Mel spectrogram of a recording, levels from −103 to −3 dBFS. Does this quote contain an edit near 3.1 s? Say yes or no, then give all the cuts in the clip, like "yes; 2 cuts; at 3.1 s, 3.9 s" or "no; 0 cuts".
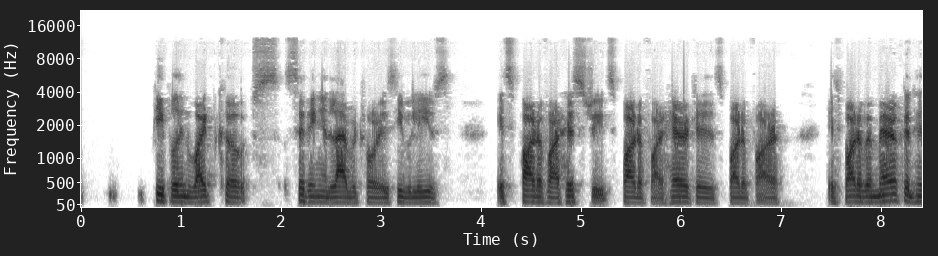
no; 0 cuts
